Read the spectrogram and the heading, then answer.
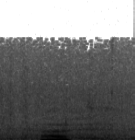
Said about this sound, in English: And the stream is up, quite swollen because it's been raining quite a bit, along with some pretty strong winds over the last few days.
